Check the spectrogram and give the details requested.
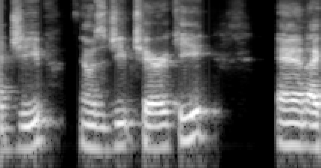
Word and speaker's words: Cherokee: said oh it's a it's a Jeep cheerio key and the guy just started the guy started laughing he was like do you mean Cherokee I was like oh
